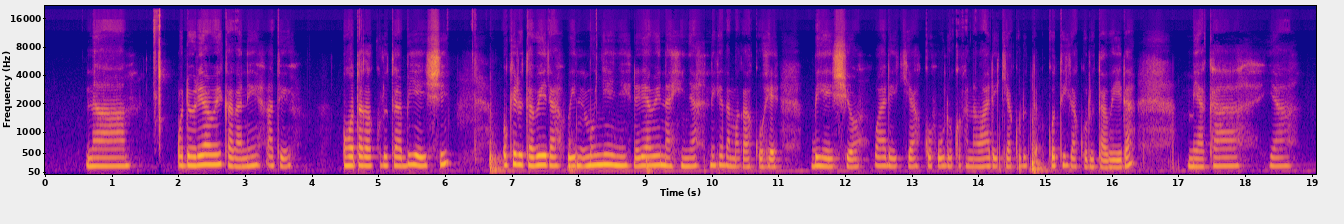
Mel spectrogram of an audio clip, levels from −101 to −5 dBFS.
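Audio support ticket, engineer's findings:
No fault found in this speech clip; nothing to report in the engineer's findings.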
